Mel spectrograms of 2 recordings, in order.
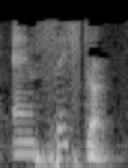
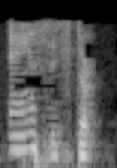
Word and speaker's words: ancestor: OK，祖先称为 ancestor，注意重音，不要往上挑啊，不要读成 ancestor。 ancestor。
